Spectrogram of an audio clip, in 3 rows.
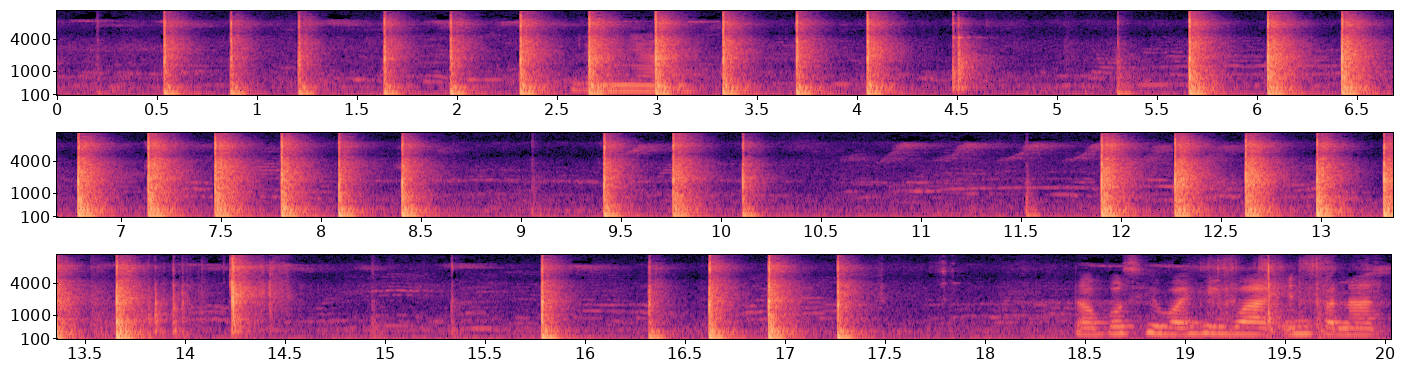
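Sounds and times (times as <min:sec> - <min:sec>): ginger being pounded: 0:00.5 - 0:04.3, 0:05.3 - 0:08.6, 0:09.4 - 0:10.3, 0:11.8 - 0:14.4, 0:15.8 - 0:17.5.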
